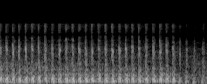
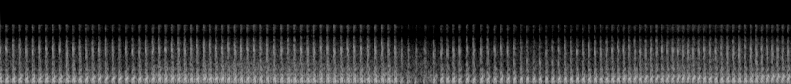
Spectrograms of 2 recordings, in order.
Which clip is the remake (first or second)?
first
